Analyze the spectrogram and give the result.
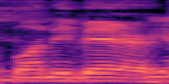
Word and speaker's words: Bon Iver: Is Bon Iver. – Yeah. – He puts me to sleep, but it's gorgeous. – Justin Vernon, that dude is he's a human quaalude. Like that's. – No, every Bon Iver song.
